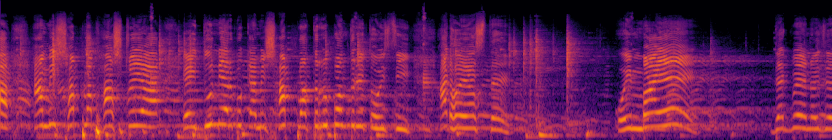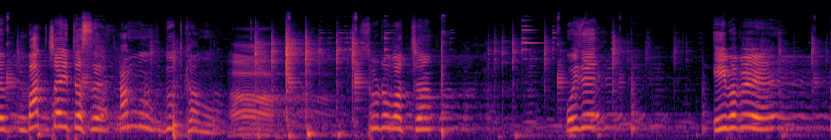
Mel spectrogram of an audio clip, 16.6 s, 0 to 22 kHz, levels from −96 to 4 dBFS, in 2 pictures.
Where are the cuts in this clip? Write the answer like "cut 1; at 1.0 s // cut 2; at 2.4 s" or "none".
cut 1; at 4.4 s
